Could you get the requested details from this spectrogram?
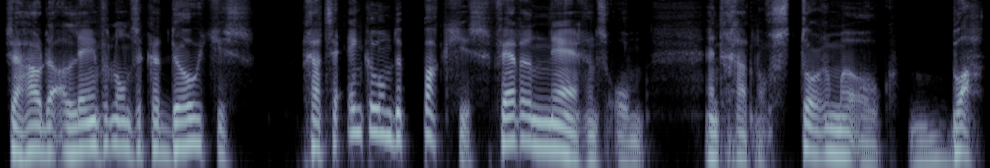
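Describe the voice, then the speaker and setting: A man's voice: expressive, measured pace, darkish tone, dry recording, studio quality. A man voicing a grumbling, fearful male helper who sulks and then cries out in panic. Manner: sulky grumbling, turning to high panicked cries.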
